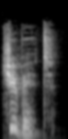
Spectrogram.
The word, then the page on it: gibbet: British English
